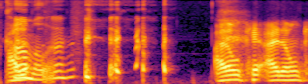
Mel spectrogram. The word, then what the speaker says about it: Kamala: it how I'm let pronounce it how she pronounces her her own name it's Kamala I don't care I don't care how she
